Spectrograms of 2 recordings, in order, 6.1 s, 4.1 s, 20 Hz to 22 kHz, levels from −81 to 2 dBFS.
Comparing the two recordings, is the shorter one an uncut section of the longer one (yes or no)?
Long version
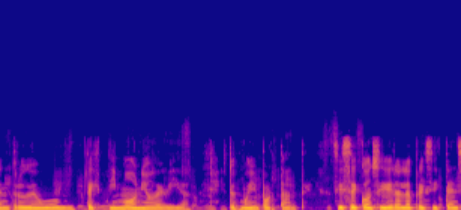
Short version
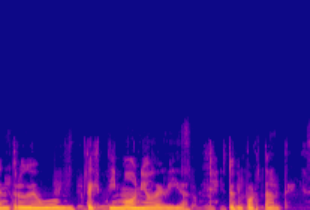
no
